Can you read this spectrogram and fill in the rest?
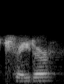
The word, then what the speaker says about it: Trader: words Trader, T-R-A-D-E-R, Fox, and Fox is spelled F-O-X-X.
